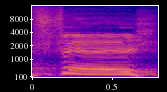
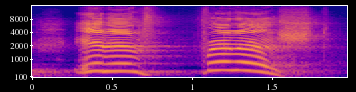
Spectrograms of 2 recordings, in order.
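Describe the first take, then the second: First: It is said weakly, like a defeated whimper. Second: It is shouted loudly and triumphantly. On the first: It is a sad, tragic ending. The speaker calls it wrong. "not a whimpering little defeat" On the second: The work is done and it is a victory. The speaker calls it right. "a loud shout of victory"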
